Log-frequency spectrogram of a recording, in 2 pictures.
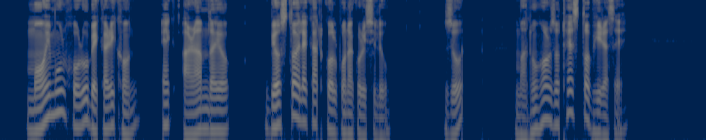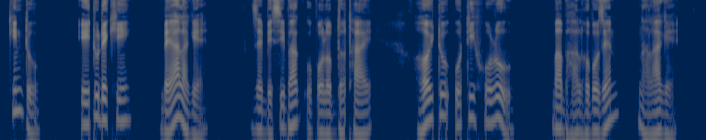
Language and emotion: Assamese, sad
